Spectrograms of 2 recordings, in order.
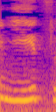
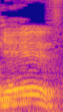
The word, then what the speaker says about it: Yeats: มันไม่อ่านว่า Yeats หรอมันอ่านว่า Yeats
